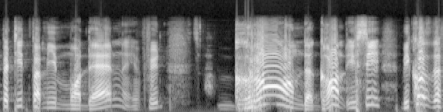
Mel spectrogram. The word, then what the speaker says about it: grande: You have an E, on the word grande. It's a big, big. But if it was masculine, you will not have put the E. You'd have pronounced it grand. But here, you have to pronounce the D.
